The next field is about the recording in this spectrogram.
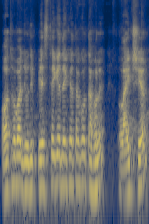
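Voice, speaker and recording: A man with a Bangladeshi accent leads an online English pronunciation lesson in Bengali. His voice sits slightly high, and he spells each word letter by letter. A faint hiss of background noise runs underneath. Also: steady tone, quick pace, a bit bright. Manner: spells words letter by letter, asks "right?" often. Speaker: English teacher.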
